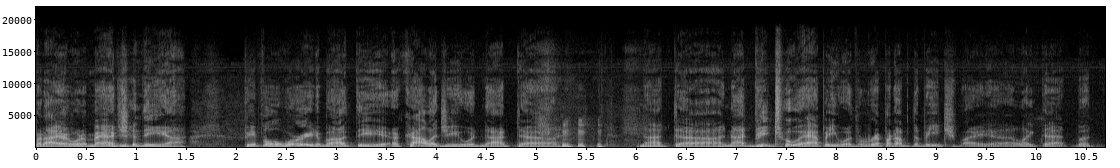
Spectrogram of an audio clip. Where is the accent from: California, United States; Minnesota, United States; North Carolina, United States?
Minnesota, United States; Petty accusing me of being a communist because I was from Minnesota when I was in Australia.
